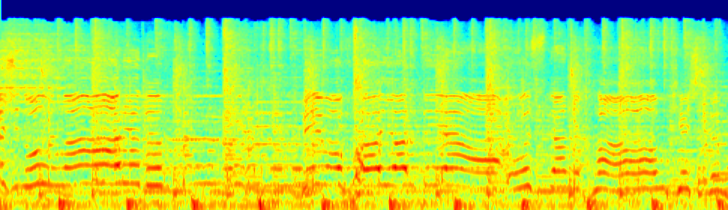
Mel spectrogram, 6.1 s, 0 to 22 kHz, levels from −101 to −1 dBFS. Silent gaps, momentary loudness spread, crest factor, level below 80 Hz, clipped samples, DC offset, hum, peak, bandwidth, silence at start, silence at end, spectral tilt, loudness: none; 5 LU; 16 dB; -28 dBFS; under 0.1%; under 0.1%; none; 0 dBFS; 16.5 kHz; 0 s; 0 s; -3 dB/octave; -16 LUFS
